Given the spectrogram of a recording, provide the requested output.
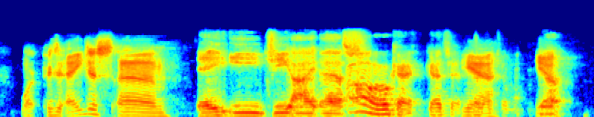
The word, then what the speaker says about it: aegis: um is it what is it just um a e g i s oh okay gotcha yeah yeah yeah he's he's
